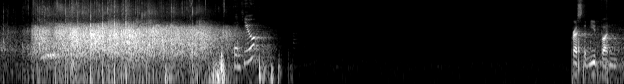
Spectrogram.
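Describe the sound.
An audience applauds to welcome two speakers who will present artworks on an Advent theme. The clapping is loud and sustained for several seconds, fades out, and after a long silence a voice begins speaking.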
